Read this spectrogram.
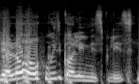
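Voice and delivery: put-on light Indian accent on the phone. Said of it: "I did an Indian accent".

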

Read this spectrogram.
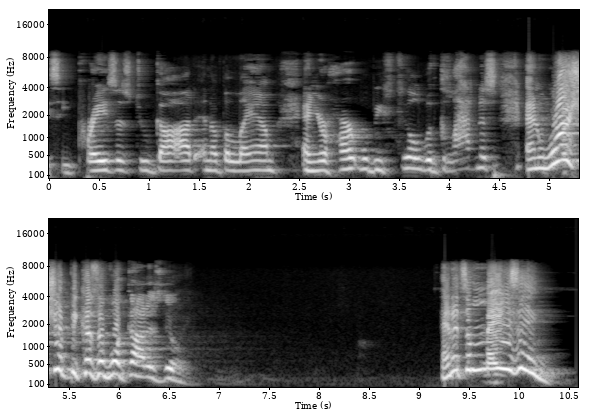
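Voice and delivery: building to a loud, high, near-tearful cry; climactic preaching. Acted. Pastor crying out to the congregation at the sermon's peak. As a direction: swell up until the voice breaks on amazing.

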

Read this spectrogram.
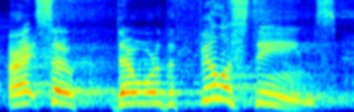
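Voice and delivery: ordinary delivery

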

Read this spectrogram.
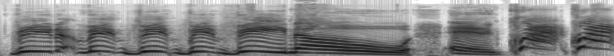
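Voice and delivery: stuttering DJ hype, climbing to a high shriek; loud remix-style stutter announcer; mock radio promo. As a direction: hype it like a radio jingle, words repeating.

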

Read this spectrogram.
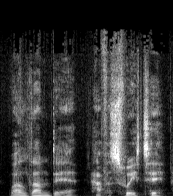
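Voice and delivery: put-on low, soft old lady voice; kindly old lady. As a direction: pat their hand and coo it lowly. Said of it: "she pats your hand and goes".

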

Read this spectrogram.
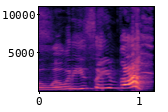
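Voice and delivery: high, incredulous question breaking into laughter; laughing question. Real, not acted. Teasing her friend about the boyfriend's baby voice, laughing. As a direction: press for an answer through laughs.

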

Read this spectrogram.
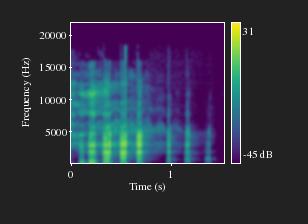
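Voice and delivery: loud laugh. Real, not acted. Laughs at own mix-up.

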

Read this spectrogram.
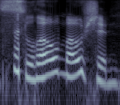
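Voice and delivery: slow-motion delivery, words drawn long. Acted. Co-host narrating the show's big shot, drawn-out slow. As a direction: stretch the words out slowly.

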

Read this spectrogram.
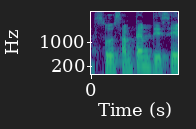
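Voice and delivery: ordinary delivery

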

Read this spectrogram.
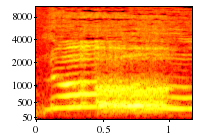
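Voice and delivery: very high, loud anguished cry; buried man as dirt falls, hysterical scream. Acted. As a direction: let it tear out of you. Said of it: "Frank hysterically".

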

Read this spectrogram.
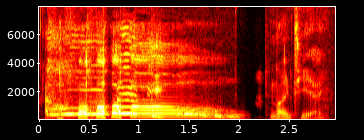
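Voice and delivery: squealing with delight at the roll; thrilled high yelp over the dice; excited. Real, not acted. Rolls ninety-eight, delighted.

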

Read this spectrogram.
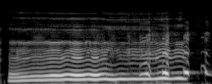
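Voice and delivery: high drawn-out fake wail; hammed-up comic sobbing; mock crying. Imitating crying like a movie bluesman, mock wail. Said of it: "crying like [name]".

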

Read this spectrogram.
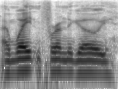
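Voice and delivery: ordinary delivery

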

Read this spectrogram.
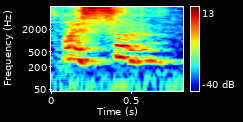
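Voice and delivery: high, loud with gasps between; overwhelmed with delight; breathless joy. Acted. God announcing his son, breathless high joy.

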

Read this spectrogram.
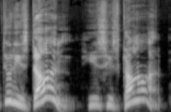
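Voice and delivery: high, emphatic telling him he's gone; emphatic reply. Retold or imitated. Breaking the news to her boss, high and emphatic. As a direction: set him straight, eagerly. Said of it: "I'm like".

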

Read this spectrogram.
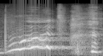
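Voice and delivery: mock American outrage; incredulous what. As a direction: squeal it in disbelief.

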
